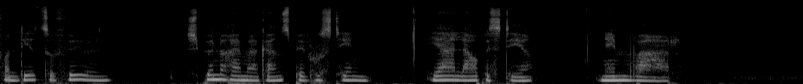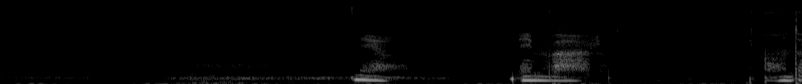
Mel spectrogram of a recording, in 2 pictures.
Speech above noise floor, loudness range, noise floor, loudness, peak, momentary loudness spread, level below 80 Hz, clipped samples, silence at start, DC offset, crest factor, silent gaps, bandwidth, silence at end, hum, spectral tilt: 42 dB; 8 LU; -78 dBFS; -38 LUFS; -22 dBFS; 17 LU; -64 dBFS; under 0.1%; 0 s; under 0.1%; 18 dB; none; 15.5 kHz; 0 s; none; -5 dB/octave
